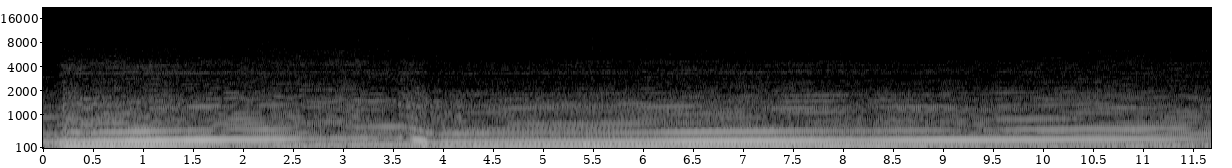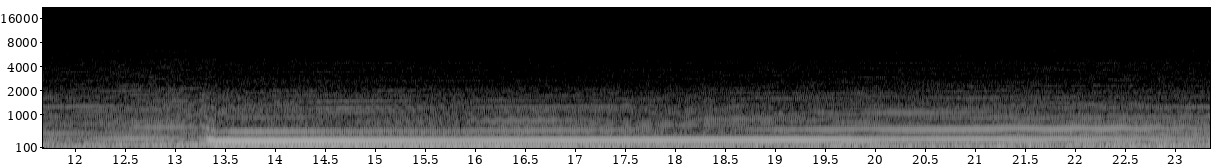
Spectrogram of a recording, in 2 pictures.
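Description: Dodge Charger's engine accelerating onto a highway in sport mode, its pitch climbing steadily and dropping sharply at two upshifts, about 4 seconds and about 13 seconds in. After the second shift it keeps pulling with a slow, steady rise in pitch.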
